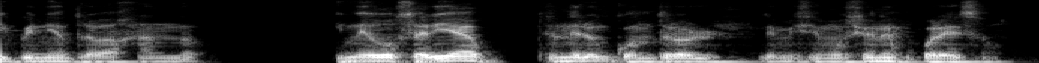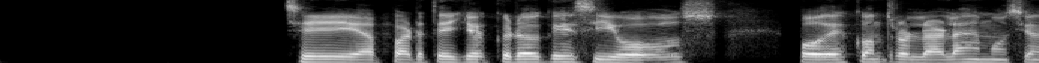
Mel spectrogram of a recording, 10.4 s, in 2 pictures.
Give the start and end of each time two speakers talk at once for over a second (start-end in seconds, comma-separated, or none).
none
